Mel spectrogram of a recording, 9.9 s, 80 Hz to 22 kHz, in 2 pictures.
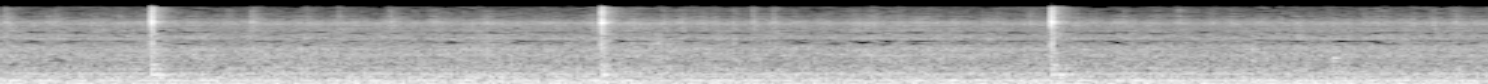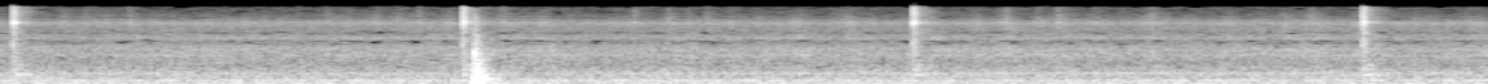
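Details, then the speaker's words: Stafix M20R electric fence energizer (same as Speedrite 2000R), brought in for low output; now plugged in it sounds healthier with sharp, even clicks every second and a half, about 9,000 volts out, but the board is still suspected faulty. "There we go, that sounds a lot healthier. And now I can actually hear it clicking, so something's wrong in that board."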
